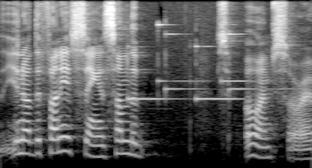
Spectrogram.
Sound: cell phone chimes

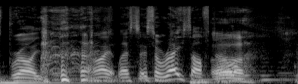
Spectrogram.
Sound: laughs

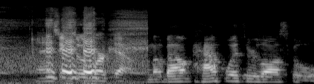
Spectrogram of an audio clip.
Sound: laughs

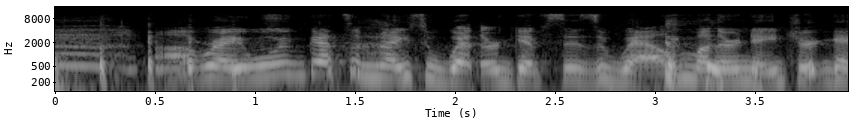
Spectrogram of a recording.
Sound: laughter

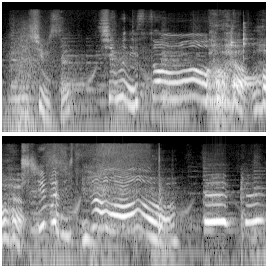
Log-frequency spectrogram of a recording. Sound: haha

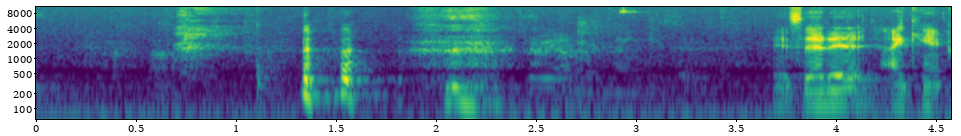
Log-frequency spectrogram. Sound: laughter

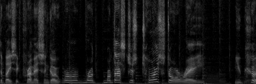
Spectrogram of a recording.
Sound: troll voice

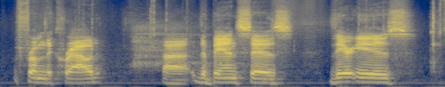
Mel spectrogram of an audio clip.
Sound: quiet cheer

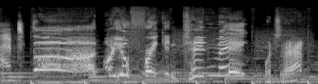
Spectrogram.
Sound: screams

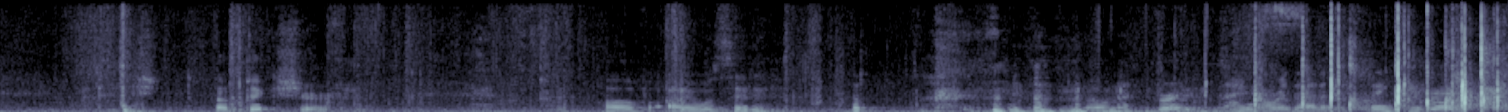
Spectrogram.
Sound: laughter; applause

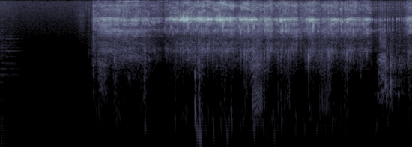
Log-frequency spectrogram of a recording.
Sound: drag whirring

